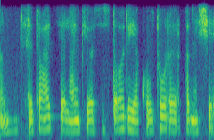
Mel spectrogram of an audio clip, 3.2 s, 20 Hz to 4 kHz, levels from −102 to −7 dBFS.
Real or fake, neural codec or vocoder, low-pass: real; none; 3.6 kHz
